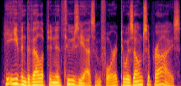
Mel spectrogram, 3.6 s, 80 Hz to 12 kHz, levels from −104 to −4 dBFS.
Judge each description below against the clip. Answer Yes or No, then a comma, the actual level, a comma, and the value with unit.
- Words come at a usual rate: Yes, average, 180 wpm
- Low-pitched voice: Yes, low, 125 Hz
